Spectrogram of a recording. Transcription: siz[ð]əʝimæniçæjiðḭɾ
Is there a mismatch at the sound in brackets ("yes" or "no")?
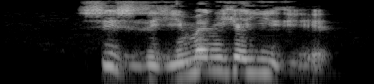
no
